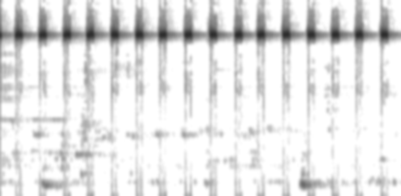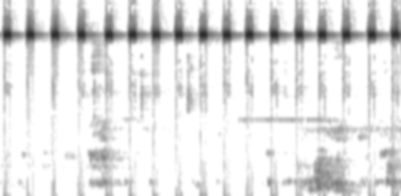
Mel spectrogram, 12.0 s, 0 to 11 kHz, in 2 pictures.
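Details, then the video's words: Stored crickets, bought from a shop and kept as food for pets, chirp steadily and evenly, with high pulses roughly every 0.4 seconds and about thirty chirps in a quiet setting. "Cricket Sounds"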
